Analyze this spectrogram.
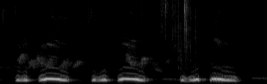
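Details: Spotted dove recorded without background noise, calling steadily to lure other doves: clean, soft, resonant coos, each phrase a brief note followed by a longer drawn-out falling coo, repeated three times.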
